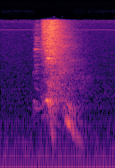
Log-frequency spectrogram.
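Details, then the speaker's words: A single forceful sneeze with a sharp breathy burst, deliberately acted on camera by a man saying his itchy, irritated nose keeps making him sneeze. "My nose is irritated so much that all I can do is just stand here and sneeze like this."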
